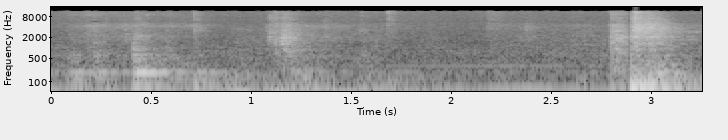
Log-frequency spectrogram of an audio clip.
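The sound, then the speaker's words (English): An oven door clunks shut, with a muffled thump near the start and a louder, heavier bang of metal near the end, otherwise quiet. “That's the door to the oven.”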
